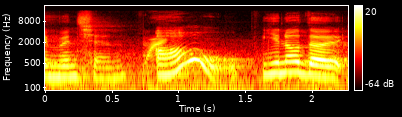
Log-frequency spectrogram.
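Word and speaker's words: München: We say Munchin. Oh, you know the U with the two dots? It's like we pronounce it as uh so we say munchen.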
